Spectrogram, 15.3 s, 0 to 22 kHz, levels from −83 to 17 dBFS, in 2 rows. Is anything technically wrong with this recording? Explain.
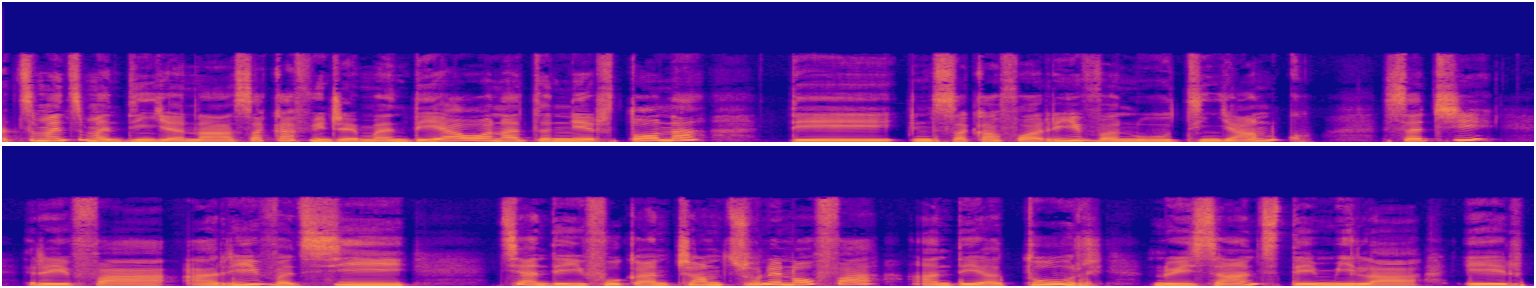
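No, the speech signal shows no technical faults.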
